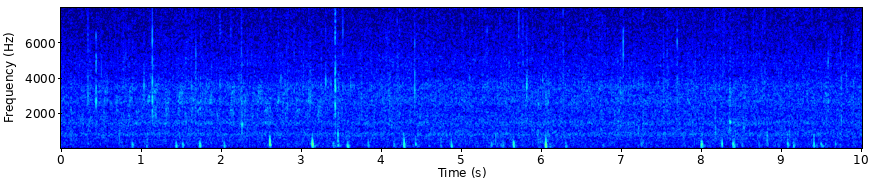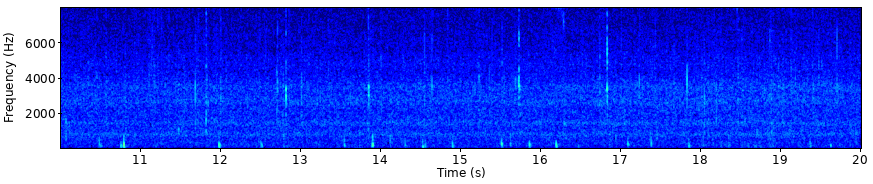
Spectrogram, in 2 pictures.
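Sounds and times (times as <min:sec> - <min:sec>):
quiet hiss: 0:00.0 - 0:20.0
soft chewing crunches: 0:00.3 - 0:04.6, 0:07.0 - 0:18.6.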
